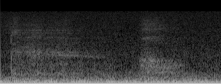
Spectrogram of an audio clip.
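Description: A man's breathing: two audible breaths, the first lasting nearly a second, the second shorter about a second and a half in, over a steady low electrical hum and hiss.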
